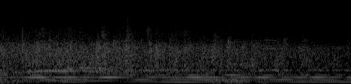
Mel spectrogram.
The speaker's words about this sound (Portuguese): Eu acho que esse aí, pode aplaudir o Senhor Jesus.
